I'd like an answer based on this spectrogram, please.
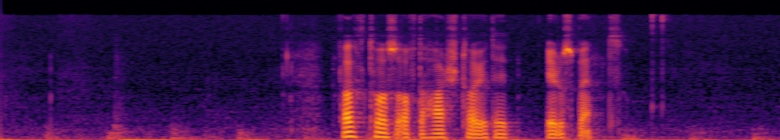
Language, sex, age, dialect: Faroese, male, 15-35, Norðurstreymoy/Eysturoy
